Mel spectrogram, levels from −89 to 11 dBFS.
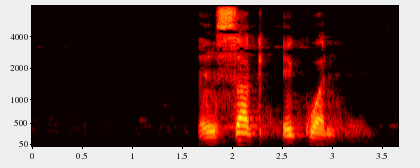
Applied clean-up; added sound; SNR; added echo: none; none; none; none.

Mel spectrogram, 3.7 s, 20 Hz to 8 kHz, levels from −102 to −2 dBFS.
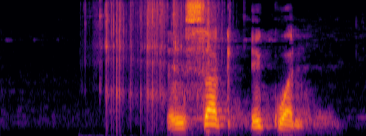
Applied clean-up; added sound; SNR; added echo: none; Coin (dropping) / Glass; 16 dB; none.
